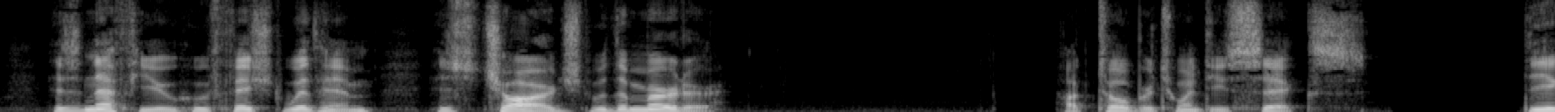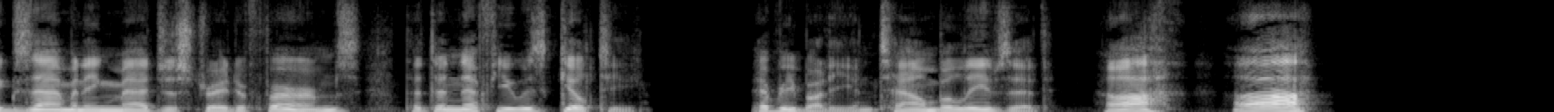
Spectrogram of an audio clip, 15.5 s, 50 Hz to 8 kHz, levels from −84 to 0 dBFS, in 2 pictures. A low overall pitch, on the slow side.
Yes: low, 115 Hz; slow, 110 wpm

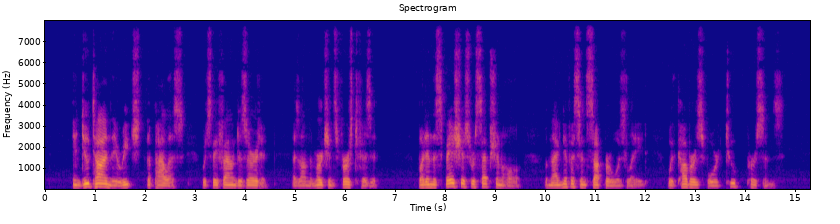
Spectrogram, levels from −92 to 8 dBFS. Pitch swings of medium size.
Yes: average, 5.0 semitones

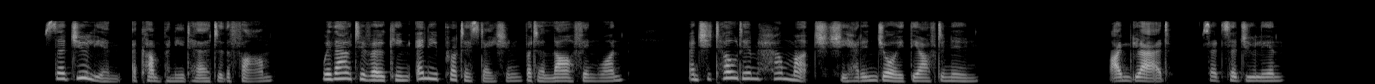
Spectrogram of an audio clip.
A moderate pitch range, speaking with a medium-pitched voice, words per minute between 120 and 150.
No: wide, 6.5 semitones; medium, 170 Hz; average, 140 wpm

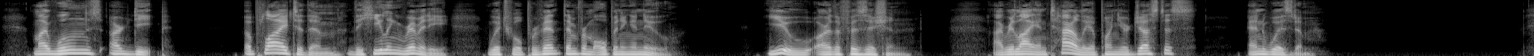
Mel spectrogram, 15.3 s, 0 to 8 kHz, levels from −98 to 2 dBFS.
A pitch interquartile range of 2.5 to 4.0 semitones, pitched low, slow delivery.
No: average, 4.5 semitones; low, 120 Hz; slow, 115 wpm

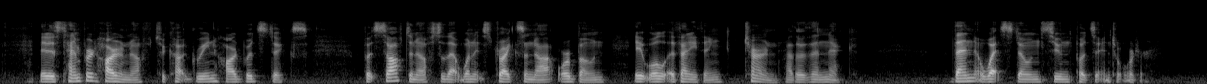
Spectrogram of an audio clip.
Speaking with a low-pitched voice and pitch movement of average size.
Yes: low, 120 Hz; average, 3.1 semitones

